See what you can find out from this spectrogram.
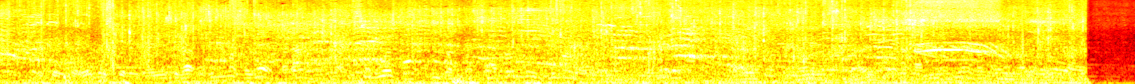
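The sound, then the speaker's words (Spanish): Crowd of wildfire-affected residents cheering and shouting for King Felipe and Queen Letizia outside the Forest Coordination Centre in Verín; dense, loud massed voices roar steadily for about eight seconds, then cut off abruptly. “gritos de Vivan los Reyes, vecinos afectados por las llamas, agradecían la visita de don Felipe y doña Leticia, que los saludaban a las puertas del Centro de Coordinación Forestal de Verín. Este es el momento en el que recibía el público a los Reyes.”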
